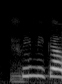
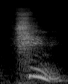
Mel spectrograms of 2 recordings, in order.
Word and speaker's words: 취미: Same don't- vowel, different pronunciation. Exactly. Don't get that lazy tongue. 취미가 뭐야? 취미가 뭐야? 취미가 뭐야? Chimi.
